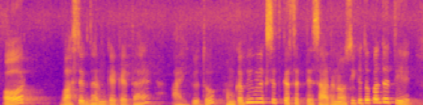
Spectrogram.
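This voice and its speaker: A spiritual teacher giving a satsang discourse, talking conversationally and bluntly, often pausing to ask his listeners for agreement. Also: a little high, very animated, warm tone. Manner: conversational, keeps asking "है ना?" for assent; blunt and dismissive, mocking.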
